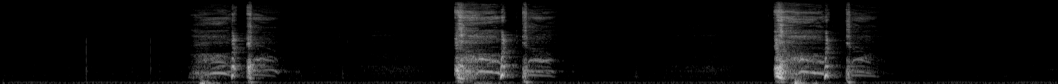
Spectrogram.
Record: {"three_cough_length": "10.6 s", "three_cough_amplitude": 24192, "three_cough_signal_mean_std_ratio": 0.29, "survey_phase": "beta (2021-08-13 to 2022-03-07)", "age": "45-64", "gender": "Female", "wearing_mask": "No", "symptom_sore_throat": true, "symptom_headache": true, "symptom_onset": "12 days", "smoker_status": "Ex-smoker", "respiratory_condition_asthma": false, "respiratory_condition_other": false, "recruitment_source": "REACT", "submission_delay": "1 day", "covid_test_result": "Negative", "covid_test_method": "RT-qPCR"}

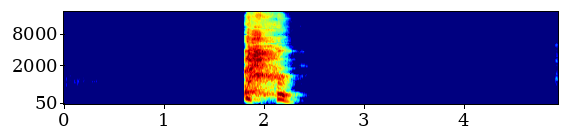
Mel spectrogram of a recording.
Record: {"cough_length": "4.9 s", "cough_amplitude": 24239, "cough_signal_mean_std_ratio": 0.21, "survey_phase": "beta (2021-08-13 to 2022-03-07)", "age": "18-44", "gender": "Male", "wearing_mask": "No", "symptom_cough_any": true, "symptom_runny_or_blocked_nose": true, "symptom_fatigue": true, "symptom_change_to_sense_of_smell_or_taste": true, "symptom_loss_of_taste": true, "symptom_other": true, "smoker_status": "Never smoked", "respiratory_condition_asthma": false, "respiratory_condition_other": false, "recruitment_source": "Test and Trace", "submission_delay": "2 days", "covid_test_result": "Positive", "covid_test_method": "RT-qPCR", "covid_ct_value": 28.4, "covid_ct_gene": "ORF1ab gene"}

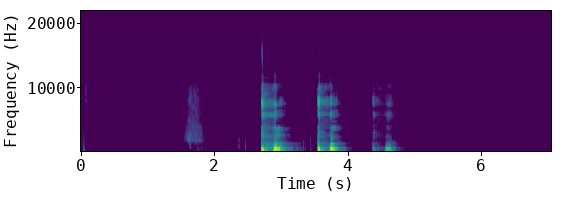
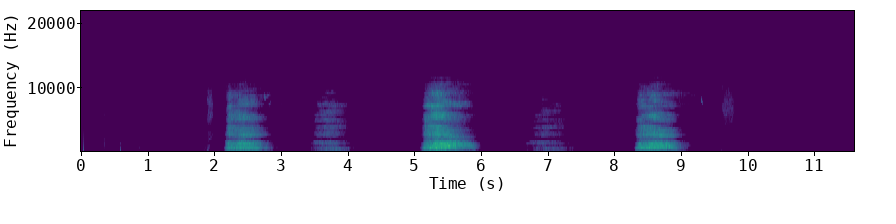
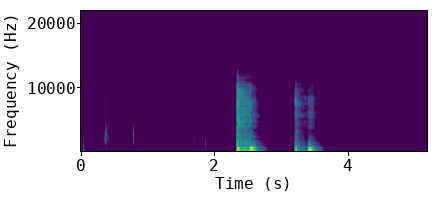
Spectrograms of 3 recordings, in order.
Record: {"three_cough_length": "7.1 s", "three_cough_amplitude": 32767, "three_cough_signal_mean_std_ratio": 0.2, "exhalation_length": "11.6 s", "exhalation_amplitude": 6905, "exhalation_signal_mean_std_ratio": 0.35, "cough_length": "5.2 s", "cough_amplitude": 30555, "cough_signal_mean_std_ratio": 0.2, "survey_phase": "beta (2021-08-13 to 2022-03-07)", "age": "65+", "gender": "Male", "wearing_mask": "No", "symptom_none": true, "smoker_status": "Ex-smoker", "respiratory_condition_asthma": false, "respiratory_condition_other": false, "recruitment_source": "REACT", "submission_delay": "1 day", "covid_test_result": "Negative", "covid_test_method": "RT-qPCR"}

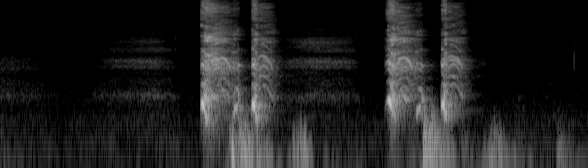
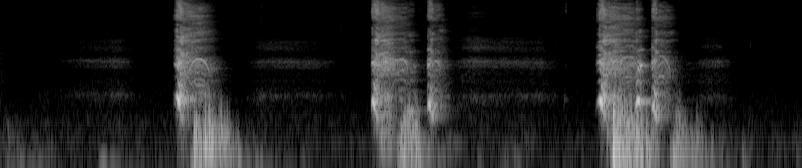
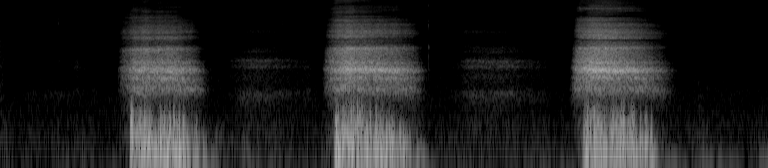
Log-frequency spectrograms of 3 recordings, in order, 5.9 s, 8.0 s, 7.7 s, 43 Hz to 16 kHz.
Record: {"cough_length": "5.9 s", "cough_amplitude": 7733, "cough_signal_mean_std_ratio": 0.33, "three_cough_length": "8.0 s", "three_cough_amplitude": 12565, "three_cough_signal_mean_std_ratio": 0.32, "exhalation_length": "7.7 s", "exhalation_amplitude": 3311, "exhalation_signal_mean_std_ratio": 0.46, "survey_phase": "alpha (2021-03-01 to 2021-08-12)", "age": "18-44", "gender": "Female", "wearing_mask": "No", "symptom_cough_any": true, "symptom_shortness_of_breath": true, "symptom_fatigue": true, "symptom_fever_high_temperature": true, "symptom_headache": true, "symptom_change_to_sense_of_smell_or_taste": true, "symptom_onset": "9 days", "smoker_status": "Ex-smoker", "respiratory_condition_asthma": false, "respiratory_condition_other": false, "recruitment_source": "Test and Trace", "submission_delay": "1 day", "covid_test_result": "Positive", "covid_test_method": "RT-qPCR", "covid_ct_value": 12.6, "covid_ct_gene": "ORF1ab gene", "covid_ct_mean": 13.7, "covid_viral_load": "32000000 copies/ml", "covid_viral_load_category": "High viral load (>1M copies/ml)"}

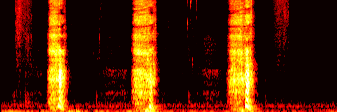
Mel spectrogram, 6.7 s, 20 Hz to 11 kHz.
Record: {"exhalation_length": "6.7 s", "exhalation_amplitude": 5263, "exhalation_signal_mean_std_ratio": 0.31, "survey_phase": "beta (2021-08-13 to 2022-03-07)", "age": "45-64", "gender": "Male", "wearing_mask": "No", "symptom_cough_any": true, "symptom_runny_or_blocked_nose": true, "symptom_sore_throat": true, "symptom_fatigue": true, "symptom_headache": true, "symptom_other": true, "symptom_onset": "4 days", "smoker_status": "Ex-smoker", "respiratory_condition_asthma": false, "respiratory_condition_other": false, "recruitment_source": "Test and Trace", "submission_delay": "1 day", "covid_test_result": "Positive", "covid_test_method": "ePCR"}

